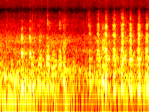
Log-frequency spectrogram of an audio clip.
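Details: Domestic geese of African and Toulouse breeds meeting another animal on a farm: a quiet, fast run of short nasal gabbling notes, about three a second, over a low background hum.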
